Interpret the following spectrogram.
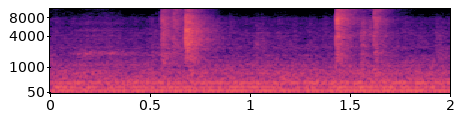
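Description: A dog chewing on a plastic water bottle: two short, faint crinkles about a second apart, over a steady low hum.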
